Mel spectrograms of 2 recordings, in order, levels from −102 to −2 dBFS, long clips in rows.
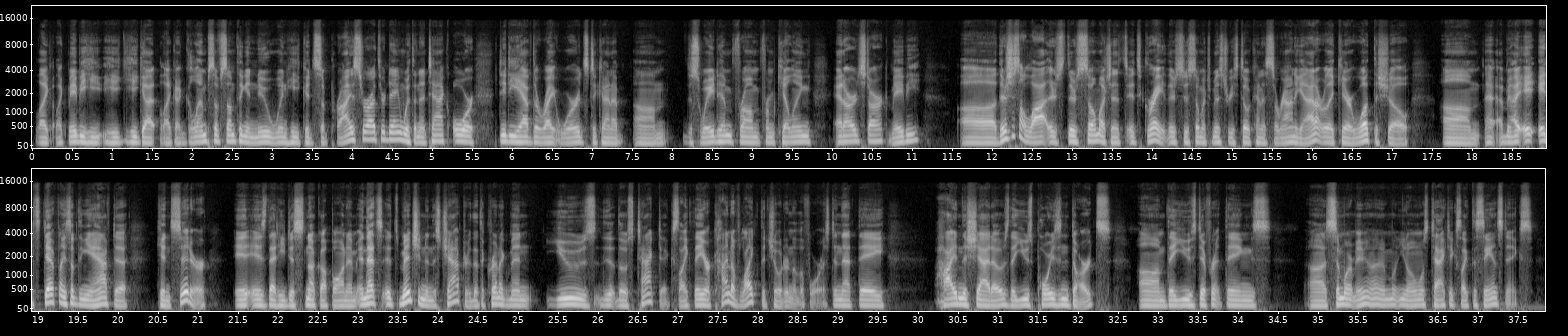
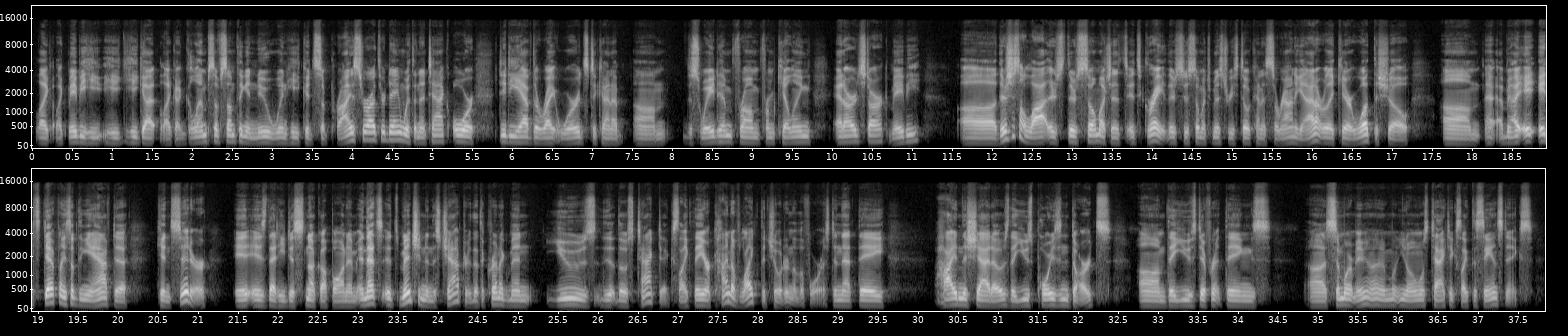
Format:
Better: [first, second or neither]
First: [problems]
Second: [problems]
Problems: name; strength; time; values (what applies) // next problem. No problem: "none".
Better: first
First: none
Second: thin; somewhat; fading below 300 Hz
